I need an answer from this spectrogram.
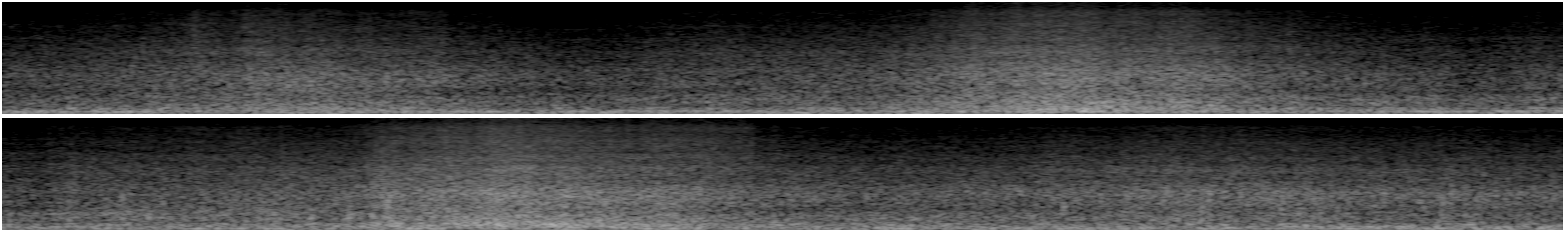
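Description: Sea water washing and slapping with wind buffeting the microphone, a steady rushing that swells twice, about five and ten seconds in.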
